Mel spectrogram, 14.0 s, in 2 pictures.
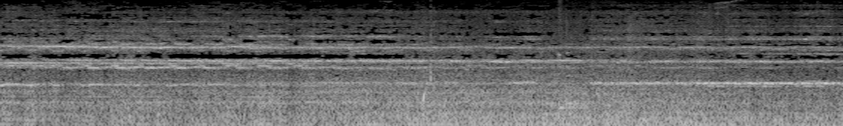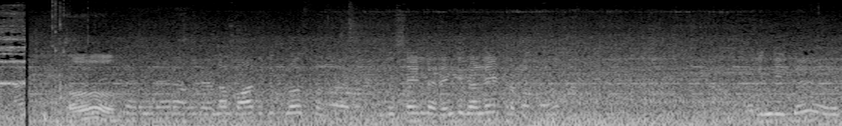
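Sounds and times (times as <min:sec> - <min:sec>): train wheels squealing: 0:00.0 - 0:07.3
train cars rumbling: 0:00.0 - 0:14.0.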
